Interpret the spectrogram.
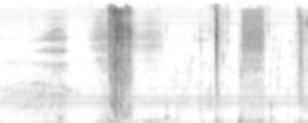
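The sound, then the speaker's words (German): Wet slurping of a drink made with white wine, honey and roasted crushed pepper, a few short noisy sips with a louder hissing draw in the middle, quiet pauses between and no talking. “Ah, Schlürfen ist erlaubt.”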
